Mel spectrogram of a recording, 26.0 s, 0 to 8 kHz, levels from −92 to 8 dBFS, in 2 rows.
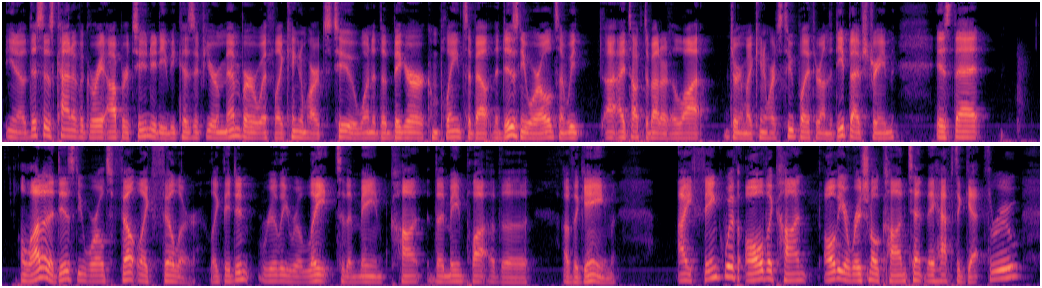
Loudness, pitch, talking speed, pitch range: -24 LUFS, 120 Hz, 205 wpm, 110-135 Hz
